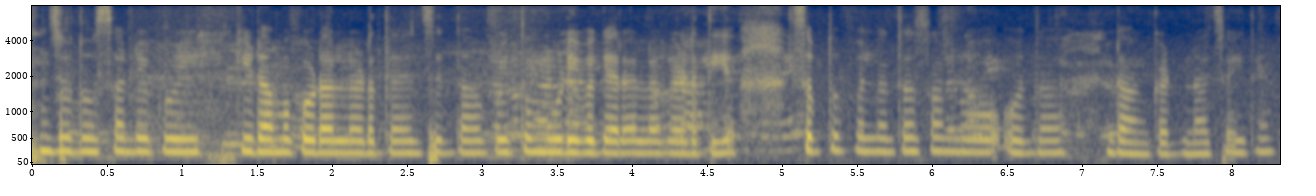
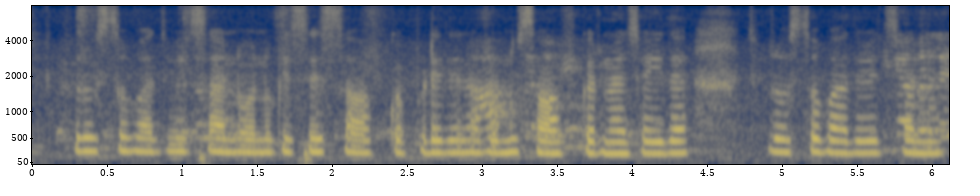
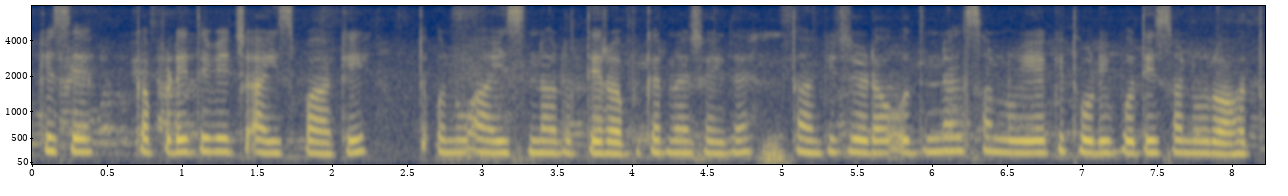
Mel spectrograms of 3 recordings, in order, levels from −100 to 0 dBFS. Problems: background sounds at intervals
